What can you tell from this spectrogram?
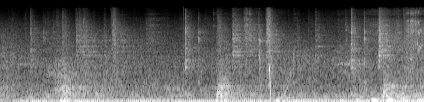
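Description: Industrial press machine working: a heavy low rumble with irregular metallic clanks and knocks, the loudest about a second in and again near the end.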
